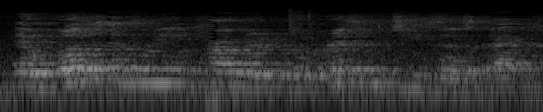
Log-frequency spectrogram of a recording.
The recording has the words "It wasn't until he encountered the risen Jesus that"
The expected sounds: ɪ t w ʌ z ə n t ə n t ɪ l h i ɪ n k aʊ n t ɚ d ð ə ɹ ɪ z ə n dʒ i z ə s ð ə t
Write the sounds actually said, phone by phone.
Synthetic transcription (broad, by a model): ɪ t w ʌ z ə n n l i ɪ n k aʊ n t ɚ d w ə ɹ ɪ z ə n dʒ i z ə s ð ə t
